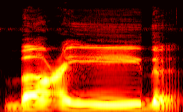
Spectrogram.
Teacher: آخر میں دال ساکن ہوگی تو دال پہ قلقلہ ہوگا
